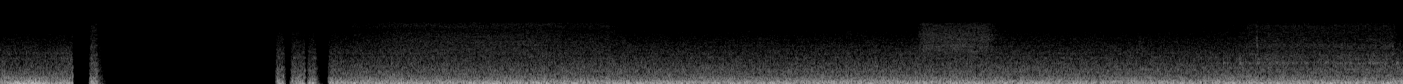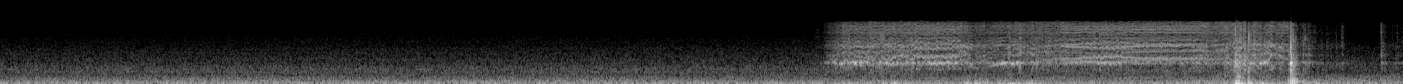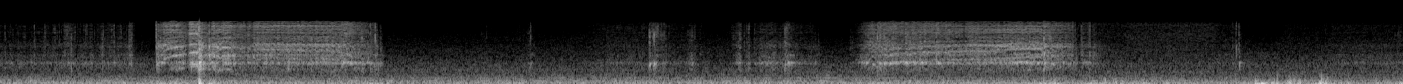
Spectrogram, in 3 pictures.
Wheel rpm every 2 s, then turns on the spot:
10, 10, 0, 0, 0, 0, 10, 0, 0, 0, 0, 120, 160, 70, 70, 110, 0, 30, 110, 10, 20.
0-4 12-14 26-28 38-40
